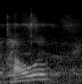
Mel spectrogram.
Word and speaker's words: Paolo: White opened with ace queen there under the gun +1, 150, and I say his name is Paolo.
